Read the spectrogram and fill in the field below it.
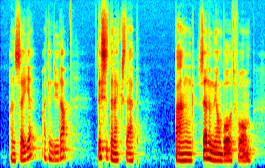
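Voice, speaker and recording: A man with a Liverpool accent speaks at a moderate pace and a medium pitch. His voice shows vocal fry and ordinary pitch variation. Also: long, frequent pauses. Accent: Liverpool (Scouse). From England, Liverpool. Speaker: web designer and business coach. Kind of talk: casual talking-head advice video. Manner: casual, chatty.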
